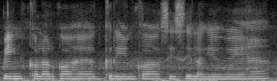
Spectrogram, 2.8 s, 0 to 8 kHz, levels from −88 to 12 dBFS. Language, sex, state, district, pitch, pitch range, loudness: Hindi, female, Uttar Pradesh, Shamli, 230 Hz, 225-235 Hz, -16 LUFS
